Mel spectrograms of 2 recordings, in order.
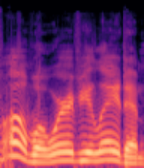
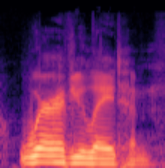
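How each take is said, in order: First: Light, offhand shrug of a question; casual, offhand. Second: Lower, steely and resolved; stony, determined. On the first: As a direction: toss it off casually. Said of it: "Not kind of". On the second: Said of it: "with a stony, determined look in his face". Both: Shown as a demonstration.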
